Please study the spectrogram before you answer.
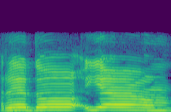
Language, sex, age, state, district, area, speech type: Santali, female, 45-60, Jharkhand, Bokaro, rural, spontaneous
